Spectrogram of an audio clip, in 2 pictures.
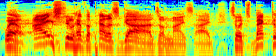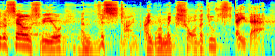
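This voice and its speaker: A menacing radio play villain, sharp forceful voice, swings up and down, big echoey hall. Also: male voice, mid-range voice, lively intonation, measured pace, hardly any pauses. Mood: gloating. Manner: theatrical, menacing, exclaiming. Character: defiant, panicking male villain clinging to power. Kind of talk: live stage radio drama acting. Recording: echoey hall live stage recording.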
